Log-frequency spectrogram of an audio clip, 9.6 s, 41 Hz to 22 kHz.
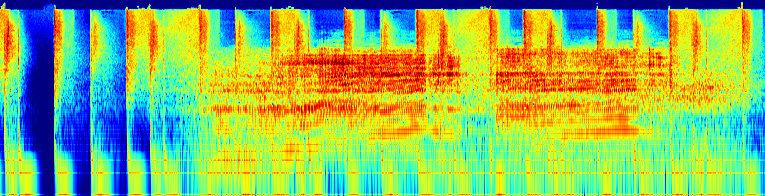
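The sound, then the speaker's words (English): A 2004 Cadillac CTS-V engine gives a few short, sharp revs, then settles into a loud, sustained roar that climbs in pitch as the car accelerates, with no talking. “in his 2004 Cadillac CTS-V, sounding fantastic.”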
